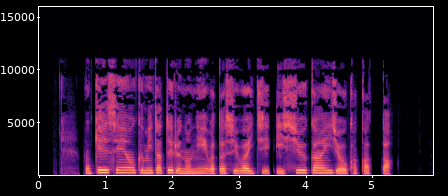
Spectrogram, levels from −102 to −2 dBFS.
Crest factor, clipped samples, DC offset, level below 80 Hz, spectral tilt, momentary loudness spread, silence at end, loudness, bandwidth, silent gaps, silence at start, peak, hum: 16 dB; under 0.1%; under 0.1%; -76 dBFS; -4.5 dB/octave; 11 LU; 0.65 s; -22 LUFS; 11.5 kHz; 3.47-3.51 s, 4.99-5.13 s; 0.7 s; -6 dBFS; none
